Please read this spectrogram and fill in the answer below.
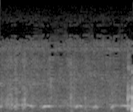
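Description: A dove cooing in the background: a string of short, low, faint hoots, some falling slightly at the end. A single sharp knock comes just before the end.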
